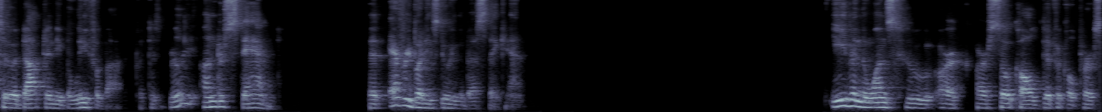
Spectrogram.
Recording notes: (Mission Dharma) Recorded Zoom Session.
